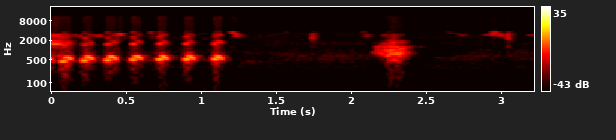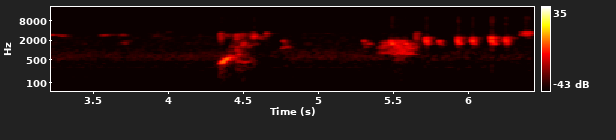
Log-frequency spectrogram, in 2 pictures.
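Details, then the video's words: At Pete's Pond, Mashatu Game Reserve, Botswana, on 21 Jan 2010, Burchell's coucals sing while cattle egrets dance: a quick run of about eight low, hollow hoots, then scattered chirps and a few harsh, broad bursts. "the Coucals' Song"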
